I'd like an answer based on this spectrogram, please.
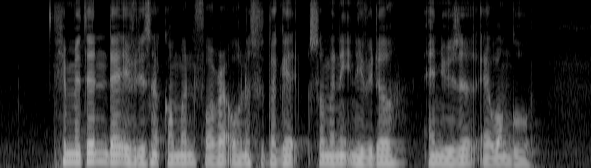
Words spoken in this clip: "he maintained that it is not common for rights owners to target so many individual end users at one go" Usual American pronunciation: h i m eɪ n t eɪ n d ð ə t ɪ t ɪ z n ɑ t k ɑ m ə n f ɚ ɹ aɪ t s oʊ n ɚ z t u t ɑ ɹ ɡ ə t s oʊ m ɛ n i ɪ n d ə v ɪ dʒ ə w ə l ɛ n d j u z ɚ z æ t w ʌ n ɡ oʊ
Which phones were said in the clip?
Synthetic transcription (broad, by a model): h i m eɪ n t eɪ n d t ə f ɪ t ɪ s n ɑ t k ɑ m ə n f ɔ ɹ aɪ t oʊ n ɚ s t u t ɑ ɡ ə t s oʊ m ɛ n i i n d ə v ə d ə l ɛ n j u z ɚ ɛ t w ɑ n ɡ oʊ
